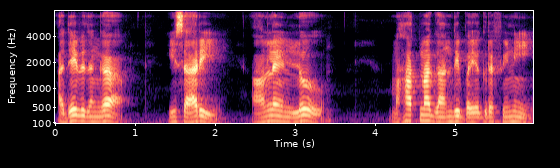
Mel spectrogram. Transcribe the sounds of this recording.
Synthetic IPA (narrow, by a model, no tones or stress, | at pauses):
ɐd̪e̞ːʋid̪ʱɐŋɡaː | iːsaːɾi | aːnlɐjnloː | mɐɦaːt̪maɡaːnd̪ʱibɐjɔːɡɾaːpʰini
